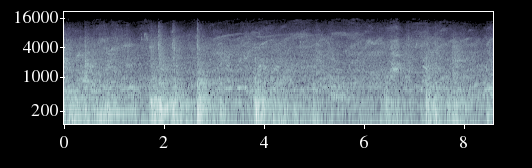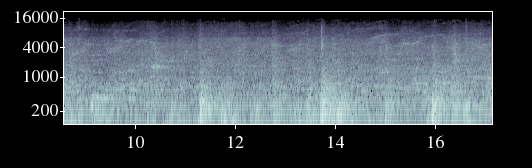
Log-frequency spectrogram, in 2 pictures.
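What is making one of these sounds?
Small electric model car motors whine as the cars speed around, rising and falling.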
